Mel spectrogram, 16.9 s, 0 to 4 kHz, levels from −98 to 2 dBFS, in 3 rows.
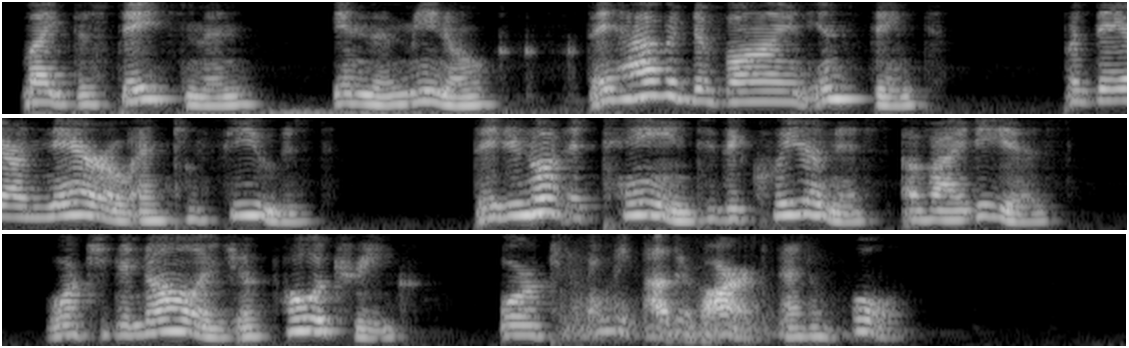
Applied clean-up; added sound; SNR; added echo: neural mask model DeepFilterNet 3.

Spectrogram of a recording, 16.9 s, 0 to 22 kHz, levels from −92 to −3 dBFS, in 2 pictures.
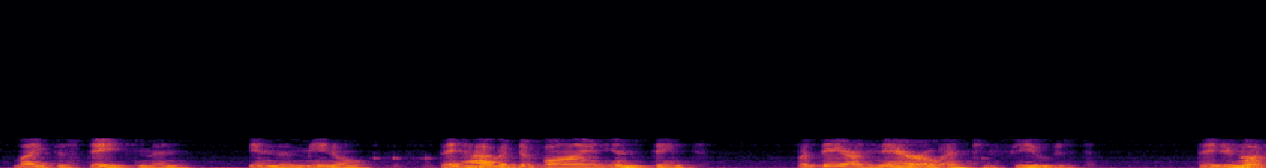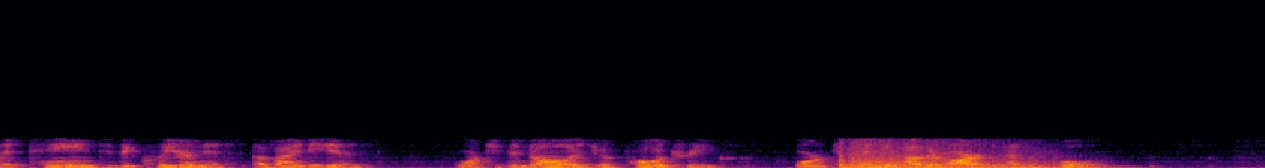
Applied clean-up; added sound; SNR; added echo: none; Explosion; 1 dB; reverberation time 0.1 s.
